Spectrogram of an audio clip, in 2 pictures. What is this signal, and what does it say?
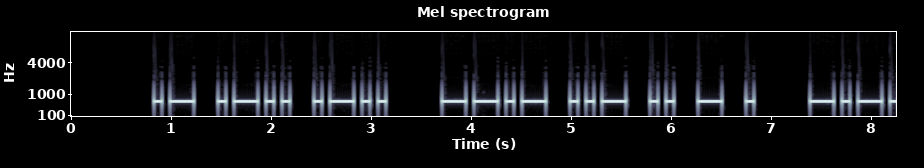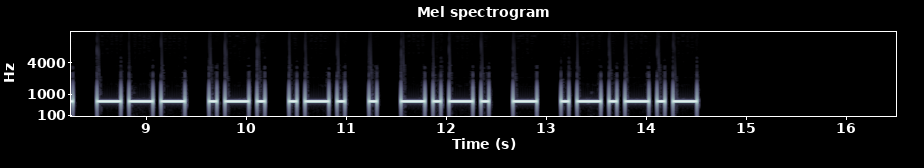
Morse code, heard as a keyed tone, about 15 wpm, 700 Hz. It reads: ALL QUITE CORRECT.
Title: Sentences from Top 700 Words 15wpm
